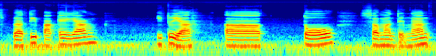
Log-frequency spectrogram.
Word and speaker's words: tau: Kalau ada simbolnya T kayak gini, itu dibacanya namanya tau.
